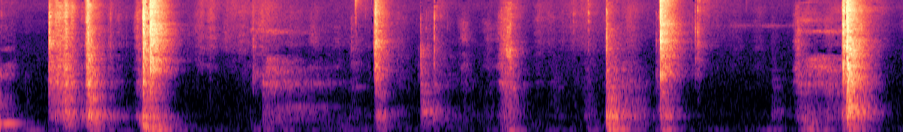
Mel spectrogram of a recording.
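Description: Metal pliers clicking and scraping against a bathtub's overflow drain fitting as they pick off loose refinish paint lifted by rust underneath. The sound is a string of irregular sharp clicks with quiet gaps between them.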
